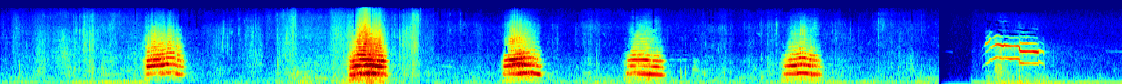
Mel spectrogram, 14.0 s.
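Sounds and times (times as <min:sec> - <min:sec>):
elephants trumpeting: 0:01.3 - 0:02.4, 0:04.3 - 0:04.9, 0:06.3 - 0:06.8, 0:07.8 - 0:08.4, 0:09.7 - 0:10.3.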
